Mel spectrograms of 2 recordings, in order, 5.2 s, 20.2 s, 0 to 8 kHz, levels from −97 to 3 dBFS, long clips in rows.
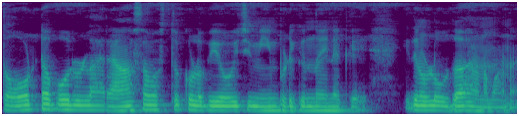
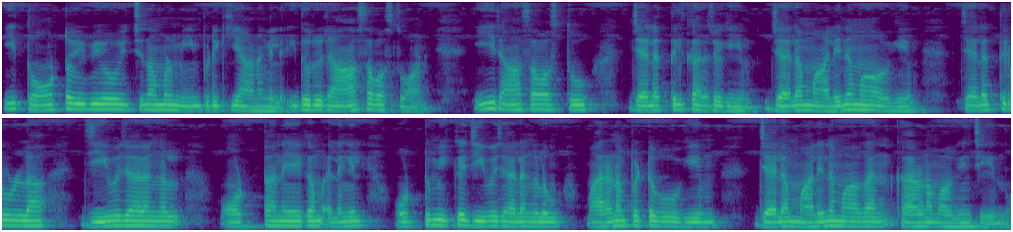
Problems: low volume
